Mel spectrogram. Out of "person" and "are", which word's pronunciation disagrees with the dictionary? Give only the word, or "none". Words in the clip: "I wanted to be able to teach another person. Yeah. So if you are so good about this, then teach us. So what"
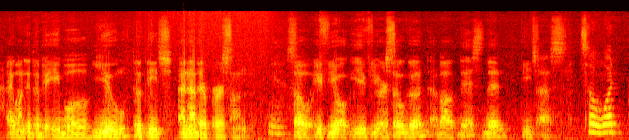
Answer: none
